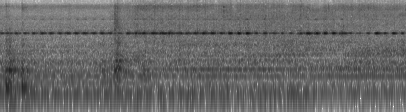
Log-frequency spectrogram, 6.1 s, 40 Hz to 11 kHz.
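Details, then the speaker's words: 2013 Nissan Micra Active, 49,700 km, idling warm: thin, steady high-pitched whine over the engine, unchanging; radiator fan motor noise, usually appearing once the engine has heated up. "so there you can hear the noise is already started again so let's go see how the noise is this usually happens when the engine is heated up so"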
